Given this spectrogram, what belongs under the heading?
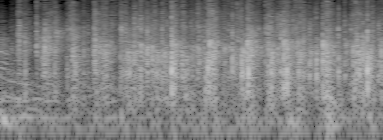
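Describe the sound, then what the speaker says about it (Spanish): Church congregation claps in praise during a sermon, an uneven burst of many hands clapping that swells and dips across the stretch, fairly close and with no talk over it. "Dale un aplauso."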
